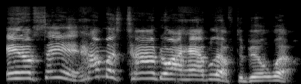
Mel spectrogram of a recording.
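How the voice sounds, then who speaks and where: A man's voice: very high voice, sing-song, normal speed, bright, forceful tone. A man in his forties hosting a show, giving a preachy motivational talk about money and repeating phrases for emphasis. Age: 40s. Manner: preachy, repeats phrases, talks straight to the audience. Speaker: podcast host.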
